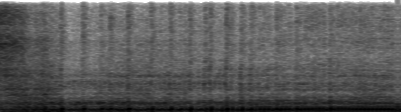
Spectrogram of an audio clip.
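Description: Two-stroke KTM dirt bike engine running at fairly steady revs under way, with a brief hiss of noise right at the start.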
